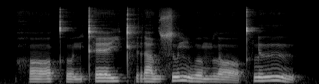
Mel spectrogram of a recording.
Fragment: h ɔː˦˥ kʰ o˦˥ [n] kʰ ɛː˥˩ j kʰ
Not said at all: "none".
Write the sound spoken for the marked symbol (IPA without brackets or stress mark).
n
